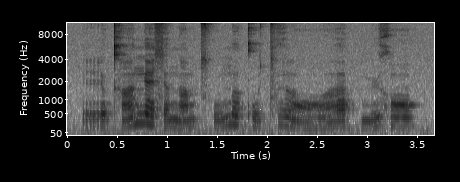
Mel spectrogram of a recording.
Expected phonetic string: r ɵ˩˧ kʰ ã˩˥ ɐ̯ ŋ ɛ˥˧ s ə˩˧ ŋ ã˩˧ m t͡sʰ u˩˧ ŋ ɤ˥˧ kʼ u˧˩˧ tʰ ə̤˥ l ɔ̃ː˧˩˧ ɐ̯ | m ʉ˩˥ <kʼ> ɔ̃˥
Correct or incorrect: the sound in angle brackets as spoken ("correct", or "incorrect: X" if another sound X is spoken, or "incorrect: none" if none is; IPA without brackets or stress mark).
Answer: incorrect: x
